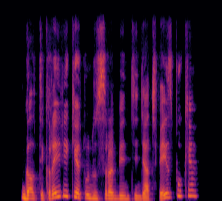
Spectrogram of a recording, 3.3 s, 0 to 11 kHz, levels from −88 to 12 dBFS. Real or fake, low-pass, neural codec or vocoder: real; 9.9 kHz; none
